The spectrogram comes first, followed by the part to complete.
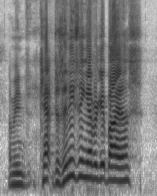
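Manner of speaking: high, loud, sarcastic, boastful tone. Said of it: "somewhat sarcastically".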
